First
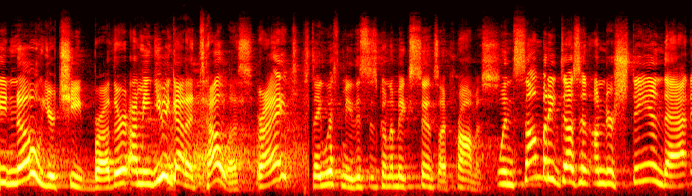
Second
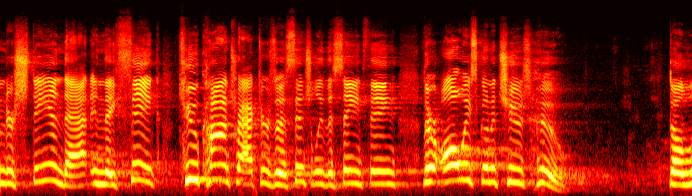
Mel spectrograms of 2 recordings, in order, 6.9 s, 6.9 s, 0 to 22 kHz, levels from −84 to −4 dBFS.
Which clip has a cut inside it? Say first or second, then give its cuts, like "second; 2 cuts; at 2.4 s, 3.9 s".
first; 2 cuts; at 3.0 s, 4.9 s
